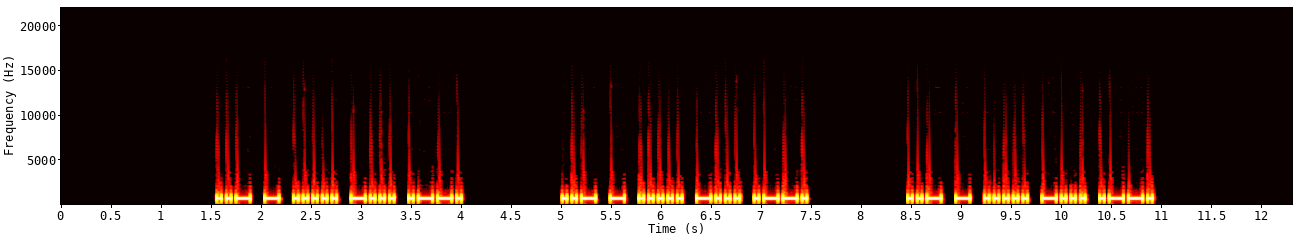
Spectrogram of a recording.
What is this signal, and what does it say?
Morse code, heard as a keyed tone, about 25 wpm, 700 Hz. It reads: UT5BP UT5BP UT5BP
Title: DXCC-100 Call Signs - 5 Characters - Repeated 3x - 25wpm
